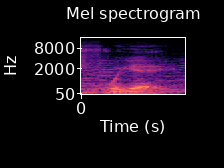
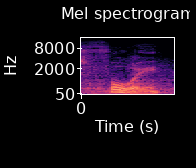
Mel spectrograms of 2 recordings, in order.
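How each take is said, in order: First: The name is said the local way. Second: The name is said the common American way. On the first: The speaker calls it right. "I believe the correct pronunciation is Foyer" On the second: The speaker calls it wrong. "A lot of Americans, myself included, refer to it as Foy"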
